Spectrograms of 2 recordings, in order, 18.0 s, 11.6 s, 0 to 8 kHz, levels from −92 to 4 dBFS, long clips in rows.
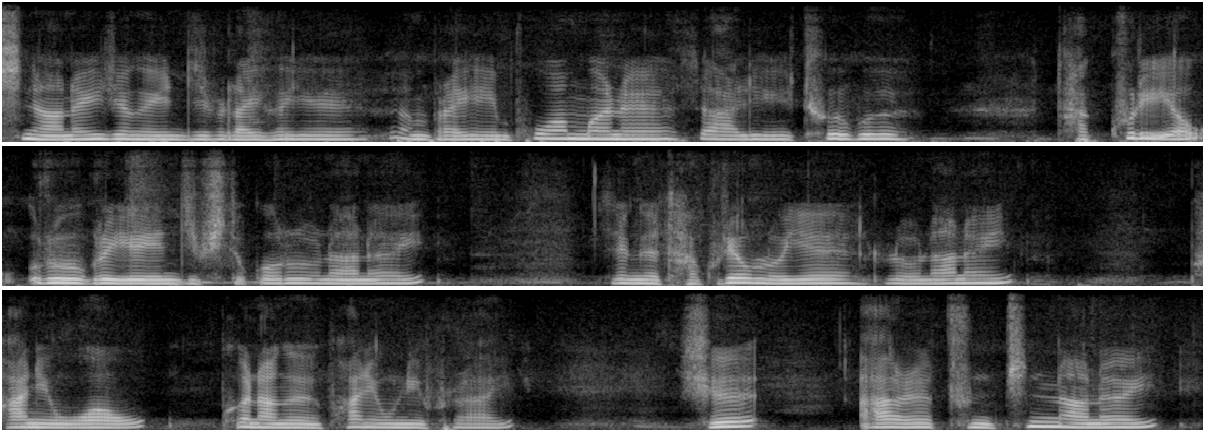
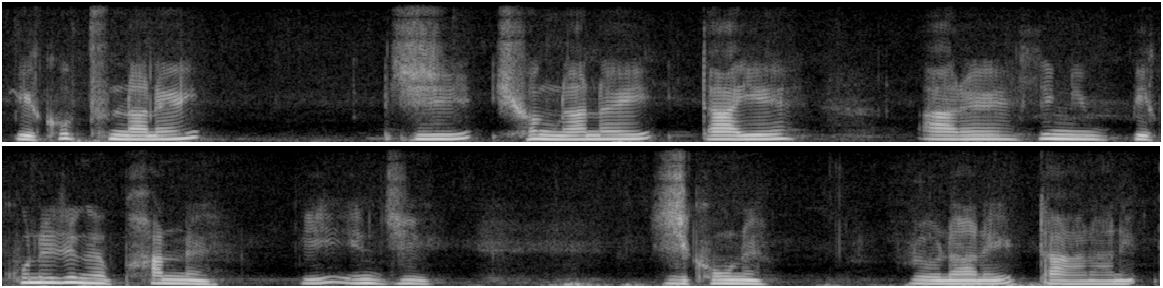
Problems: none marked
